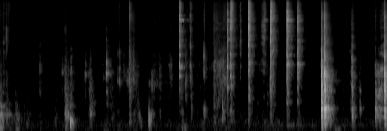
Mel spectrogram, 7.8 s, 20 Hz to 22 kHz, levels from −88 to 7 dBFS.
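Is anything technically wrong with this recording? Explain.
Yes. A noise suppressor meant for speech was applied to these sounds, treating steady tones and tails as noise, so levels swing by roughly 10 dB and pump, flutter or thin out throughout.

The sound gets cut by the noise suppressor at 0.15–1.31, 1.5–3.58, 3.83–4.29, 4.78–4.95, 6.07–6.37 and 6.69–7.48 s. Held parts sink by up to about 20 dB while sudden hits mostly survive.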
